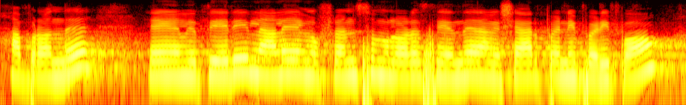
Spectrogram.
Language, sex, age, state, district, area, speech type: Tamil, female, 45-60, Tamil Nadu, Cuddalore, rural, spontaneous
